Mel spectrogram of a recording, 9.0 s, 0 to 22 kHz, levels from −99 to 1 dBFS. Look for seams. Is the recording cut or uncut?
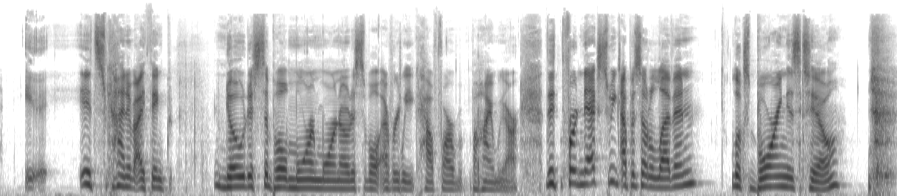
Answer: cut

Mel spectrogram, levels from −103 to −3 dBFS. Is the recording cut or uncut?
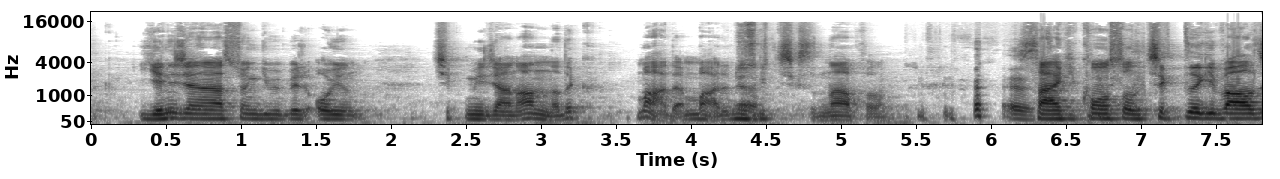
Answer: uncut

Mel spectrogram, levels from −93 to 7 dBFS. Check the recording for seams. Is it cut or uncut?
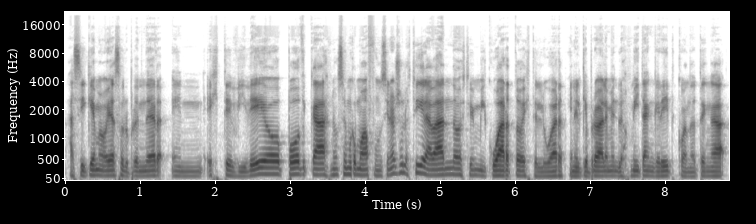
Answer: cut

